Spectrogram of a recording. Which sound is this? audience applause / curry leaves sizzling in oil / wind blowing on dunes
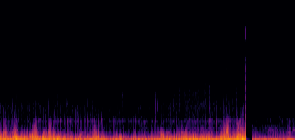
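wind blowing on dunes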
